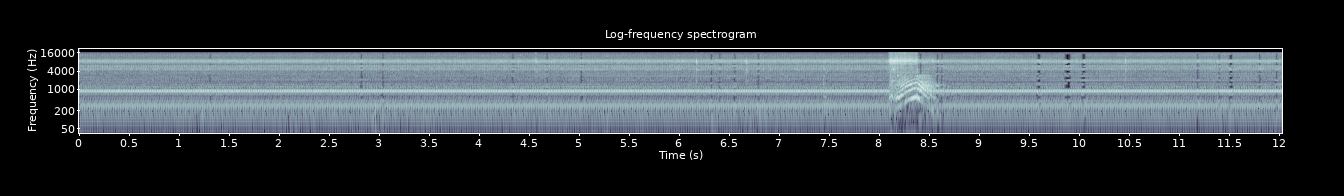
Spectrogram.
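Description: Pneumatic air gun on an air hose spinning the 14 mm hub-assembly bolts, in one short burst about eight seconds in whose pitch rises and falls. Under it is a steady hum of several unchanging tones.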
